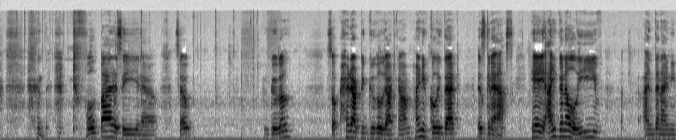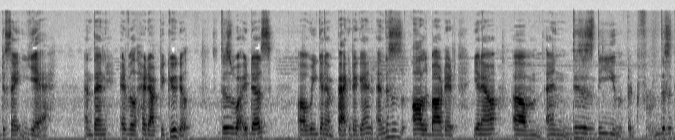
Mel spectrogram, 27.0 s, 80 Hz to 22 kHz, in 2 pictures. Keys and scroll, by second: 0.3-1.2 typing, 2.3-5.6 typing.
